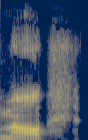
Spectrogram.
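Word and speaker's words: Marle: Is it Marl? Is that how you pronounce it? – Yeah, that's how I pronounce it. – Yeah, that's how, there's different ways because it's that E which confuses people. On the end of a name, but I say Marl, and you basically go see your friend who's absolutely useless in playing with her.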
